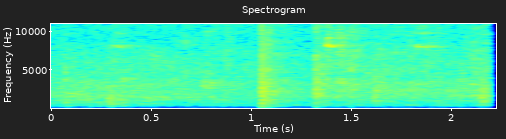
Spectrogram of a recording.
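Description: A few sharp clicks and knocks of a bearded collie's claws and his ball on a hard tiled floor as he scrambles after the ball, the loudest about a second in, over a faint steady hum.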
